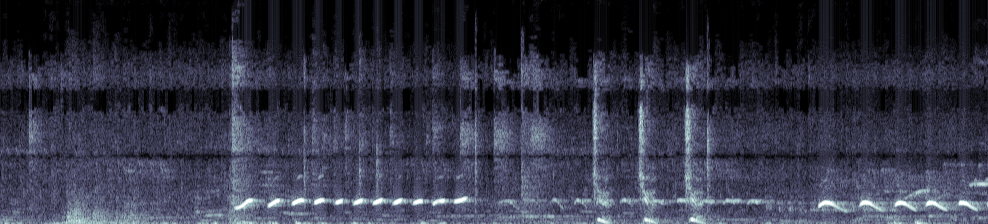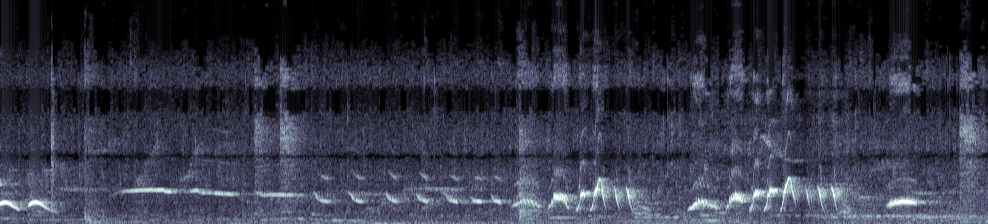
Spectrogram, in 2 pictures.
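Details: Aceh white-rumped shama breeding bird delivering quick series of repeated whistled notes, a steady trill followed by a bouncing string of falling notes, then longer slurred whistles and varied bursting phrases over faint background noise.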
